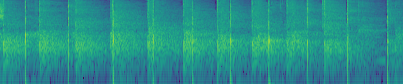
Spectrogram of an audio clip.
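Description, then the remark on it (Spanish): An audience applauding in praise of the Eternal (God): a steady, rhythmic clap about three times a second rises above a dense, continuous wash of many hands clapping, fairly loud with no voices. “¿Por qué no le levanta un fuerte aplauso al Eterno?”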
